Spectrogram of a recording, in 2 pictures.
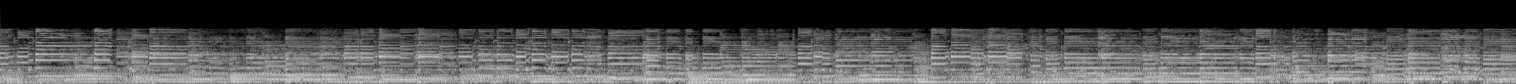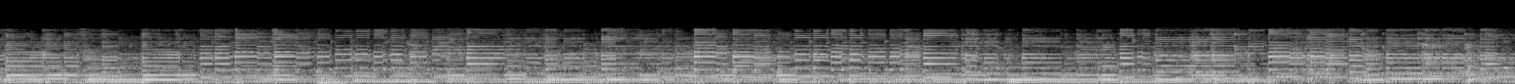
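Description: Acoustic guitars played together live through PA loudspeakers, strummed and picked in a steady, unbroken instrumental passage.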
